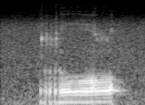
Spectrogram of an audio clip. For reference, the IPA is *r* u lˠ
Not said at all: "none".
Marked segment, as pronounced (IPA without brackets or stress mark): r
